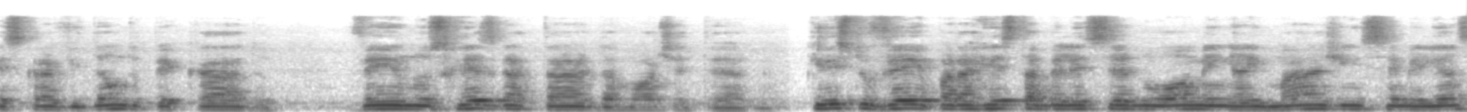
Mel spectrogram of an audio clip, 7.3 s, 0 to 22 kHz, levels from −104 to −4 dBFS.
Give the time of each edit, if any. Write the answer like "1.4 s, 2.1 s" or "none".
3.9 s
